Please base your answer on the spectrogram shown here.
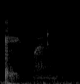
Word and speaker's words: Catelyn: Do you say Catelyn or Caitlyn? I say Catelyn. I think Brian pronounces it like that. And I think it sounds nice. It sounds more medieval fantasy as Catelyn rather than Caitlyn.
